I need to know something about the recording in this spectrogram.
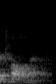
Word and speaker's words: Bertoldo: You gotta say it like you're Italian, but yeah, Say it, Bertoldo. give us a. Bertoldo. Oh, that's. Then it's easy. When you say it American, it's hard.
